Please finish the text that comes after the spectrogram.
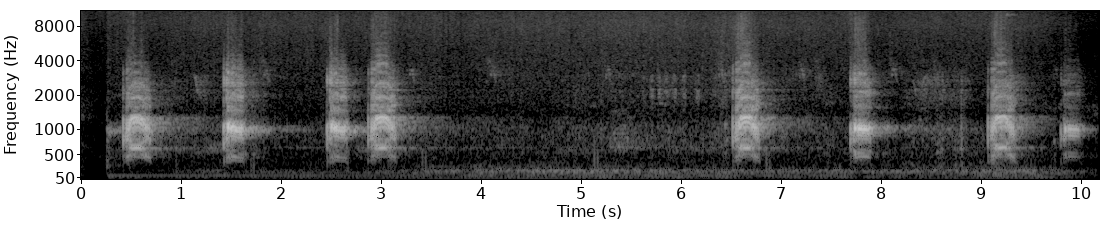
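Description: A common raven croaks repeatedly, eight or so loud, hoarse calls in uneven pairs and singles, standing out clearly against a low steady background rumble with no talking.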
